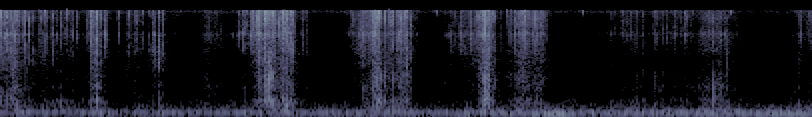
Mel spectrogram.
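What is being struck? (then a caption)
Plastic sequin pillow. Fingernails scratch across a soft, stuffed mermaid unicorn plush pillow covered in reversible plastic sequins, flipping the sequins. Bursts of bright, crinkly scraping and clicking rise and fall over a low, steady hum.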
